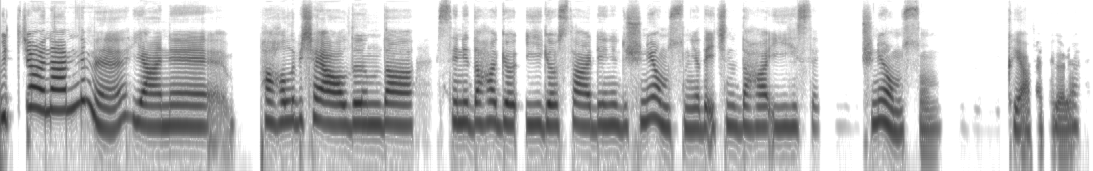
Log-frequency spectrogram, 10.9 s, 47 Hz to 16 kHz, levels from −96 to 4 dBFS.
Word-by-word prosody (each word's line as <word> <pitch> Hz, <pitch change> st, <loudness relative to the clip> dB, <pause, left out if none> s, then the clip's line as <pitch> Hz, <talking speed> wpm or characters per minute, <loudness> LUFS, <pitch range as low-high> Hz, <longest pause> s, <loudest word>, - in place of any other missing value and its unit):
bütçe 295 Hz, +8 st, 0 dB, 0.2 s
önemli 385 Hz, +5 st, +6 dB
mi? 225 Hz, -, -1 dB
Yani, 220 Hz, -2 st, 0 dB, 0.5 s
pahalı 250 Hz, 0 st, 0 dB
bir -, -, -3 dB
şey 270 Hz, +1 st, +2 dB
aldığında 235 Hz, -1 st, +3 dB, 0.2 s
seni 245 Hz, -2 st, -3 dB
daha 245 Hz, +1 st, 0 dB
gö 235 Hz, 0 st, +1 dB
iyi 230 Hz, -1 st, -4 dB
gösterdiğini 225 Hz, 0 st, -2 dB
düşünüyor 255 Hz, +6 st, -3 dB
musun 205 Hz, -3 st, -5 dB
ya 200 Hz, 0 st, -5 dB
da -, -, 0 dB
içini 215 Hz, -1 st, -7 dB
daha 215 Hz, 0 st, -3 dB
iyi 210 Hz, 0 st, -6 dB
hisse 215 Hz, 0 st, -10 dB, 0.4 s
düşünüyor 240 Hz, -2 st, 0 dB
musun 100 Hz, -, -9 dB, 0.6 s
kıyafete 190 Hz, -, -8 dB
göre? 220 Hz, -, -7 dB
230 Hz, 135 wpm, -23 LUFS, 215-245 Hz, 0.6 s, önemli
